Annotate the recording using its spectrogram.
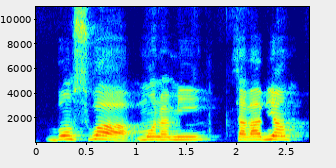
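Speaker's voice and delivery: slow, unhurried put-on French accent. Reading a viewer's chat comment aloud in French: put-on French accent. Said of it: "Was that a good accent?".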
